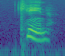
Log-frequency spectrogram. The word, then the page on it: cane: American English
